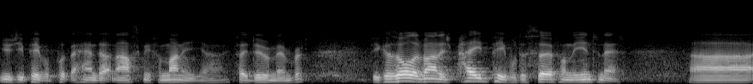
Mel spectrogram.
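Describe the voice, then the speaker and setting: In an Australian accent, a man talks at a fairly quick pace with a fairly low pitch. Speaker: business executive, conference speaker. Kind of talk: conference presentation. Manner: informal, with many fillers.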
